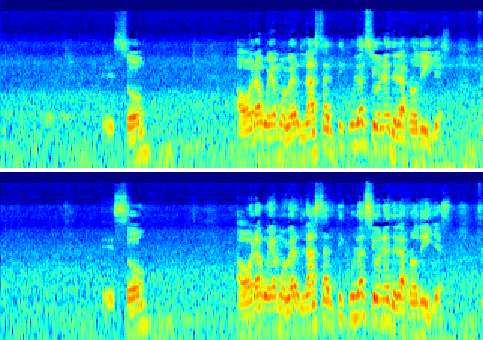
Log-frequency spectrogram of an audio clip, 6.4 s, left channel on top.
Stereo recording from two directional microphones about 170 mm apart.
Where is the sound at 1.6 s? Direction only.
10° right (ahead or behind).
